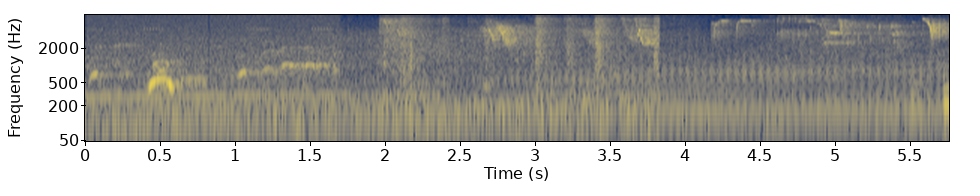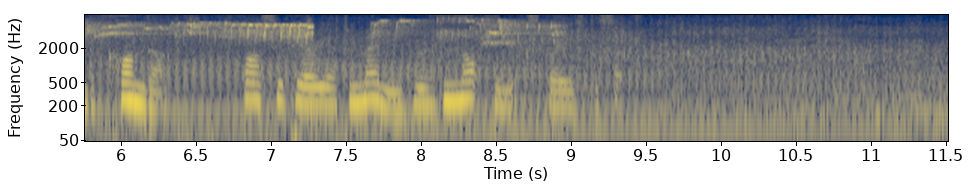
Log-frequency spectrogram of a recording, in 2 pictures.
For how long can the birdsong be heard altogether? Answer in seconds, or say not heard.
9 s.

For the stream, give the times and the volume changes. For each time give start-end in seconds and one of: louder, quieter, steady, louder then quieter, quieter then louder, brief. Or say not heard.
not heard.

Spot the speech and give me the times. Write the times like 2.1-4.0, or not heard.
5.5-9.3.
